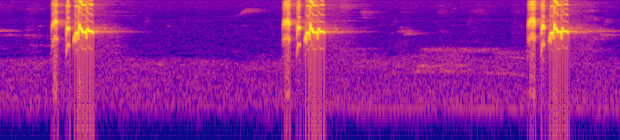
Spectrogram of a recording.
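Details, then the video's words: Sooty-headed bulbul singing lively to call an opponent: three short bubbly phrases of quick notes, each ending in a falling whistled slur, spaced about two and a half seconds apart over a quiet background. "Suara burung kutilang gacor memanggil lawan ini"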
